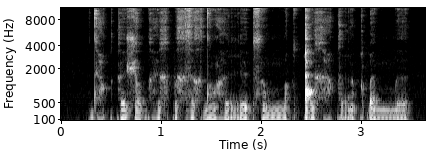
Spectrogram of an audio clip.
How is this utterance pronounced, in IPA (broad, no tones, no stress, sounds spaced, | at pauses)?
dʱ ø q k ø ʃ ɔ ɡʱ ø x p ə x z ʌ x d ɔ̃ ɦ ɵ r ø ʔ s ɔ̃ mː ɜ q ǃ ø x ɦ ə q r ə̃ q ɓ ɜ mː ə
